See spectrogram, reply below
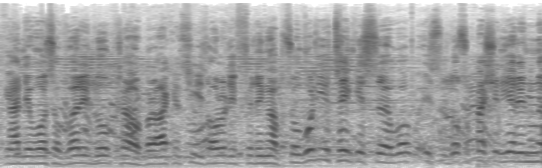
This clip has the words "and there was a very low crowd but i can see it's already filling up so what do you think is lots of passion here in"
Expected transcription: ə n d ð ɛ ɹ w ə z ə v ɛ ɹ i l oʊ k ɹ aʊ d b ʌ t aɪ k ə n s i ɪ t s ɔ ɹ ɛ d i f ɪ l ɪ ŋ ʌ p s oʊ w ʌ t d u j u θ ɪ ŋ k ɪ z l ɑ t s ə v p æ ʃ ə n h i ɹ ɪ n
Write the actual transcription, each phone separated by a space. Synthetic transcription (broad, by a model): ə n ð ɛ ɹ w ə z ə v ɛ ɹ i l oʊ k ɹ aʊ d b ʌ t aɪ k ə n s i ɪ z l ɹ ɛ d i f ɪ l ɪ ŋ ʌ p s oʊ w ʌ t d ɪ j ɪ θ ɪ ŋ k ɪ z l ɑ t s ə v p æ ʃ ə n h i ɹ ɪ n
